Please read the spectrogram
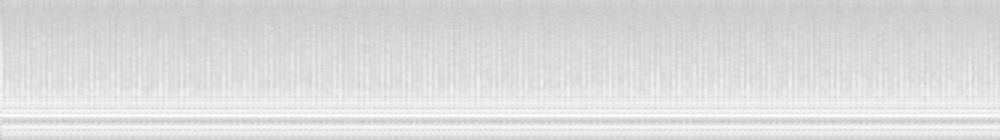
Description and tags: machinery hum
Electronic hum created in Pro Tools.
drone, device, hum, machinery, science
